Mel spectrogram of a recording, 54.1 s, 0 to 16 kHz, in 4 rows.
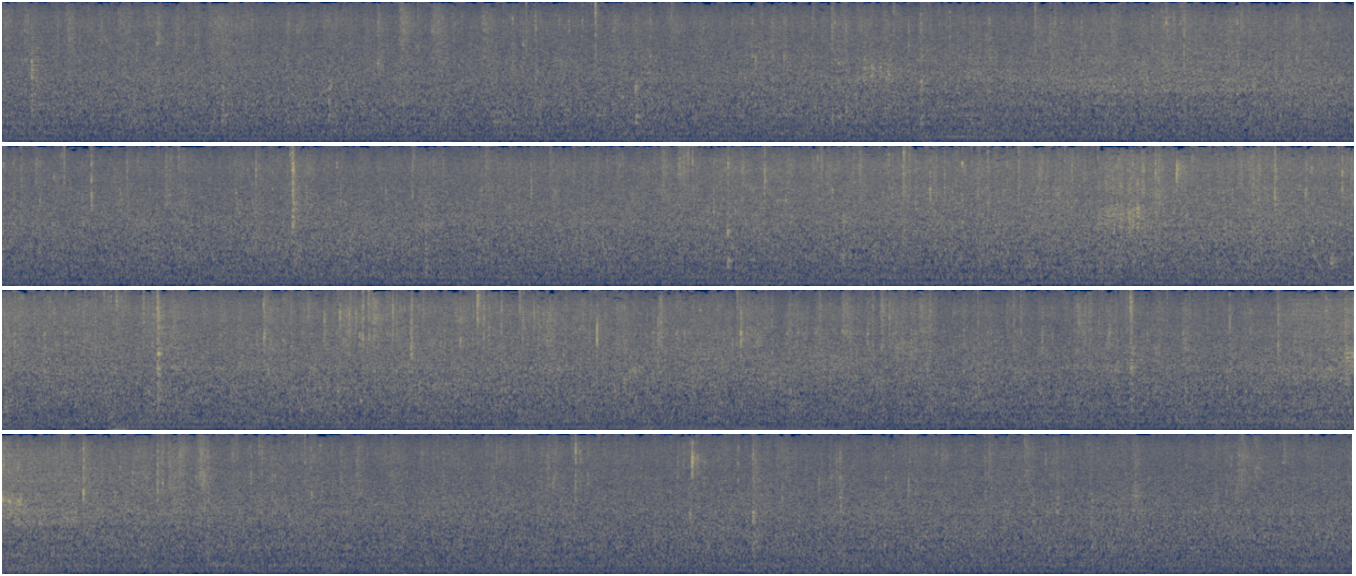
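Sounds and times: heavy rain: 0:00.0 - 0:54.0.

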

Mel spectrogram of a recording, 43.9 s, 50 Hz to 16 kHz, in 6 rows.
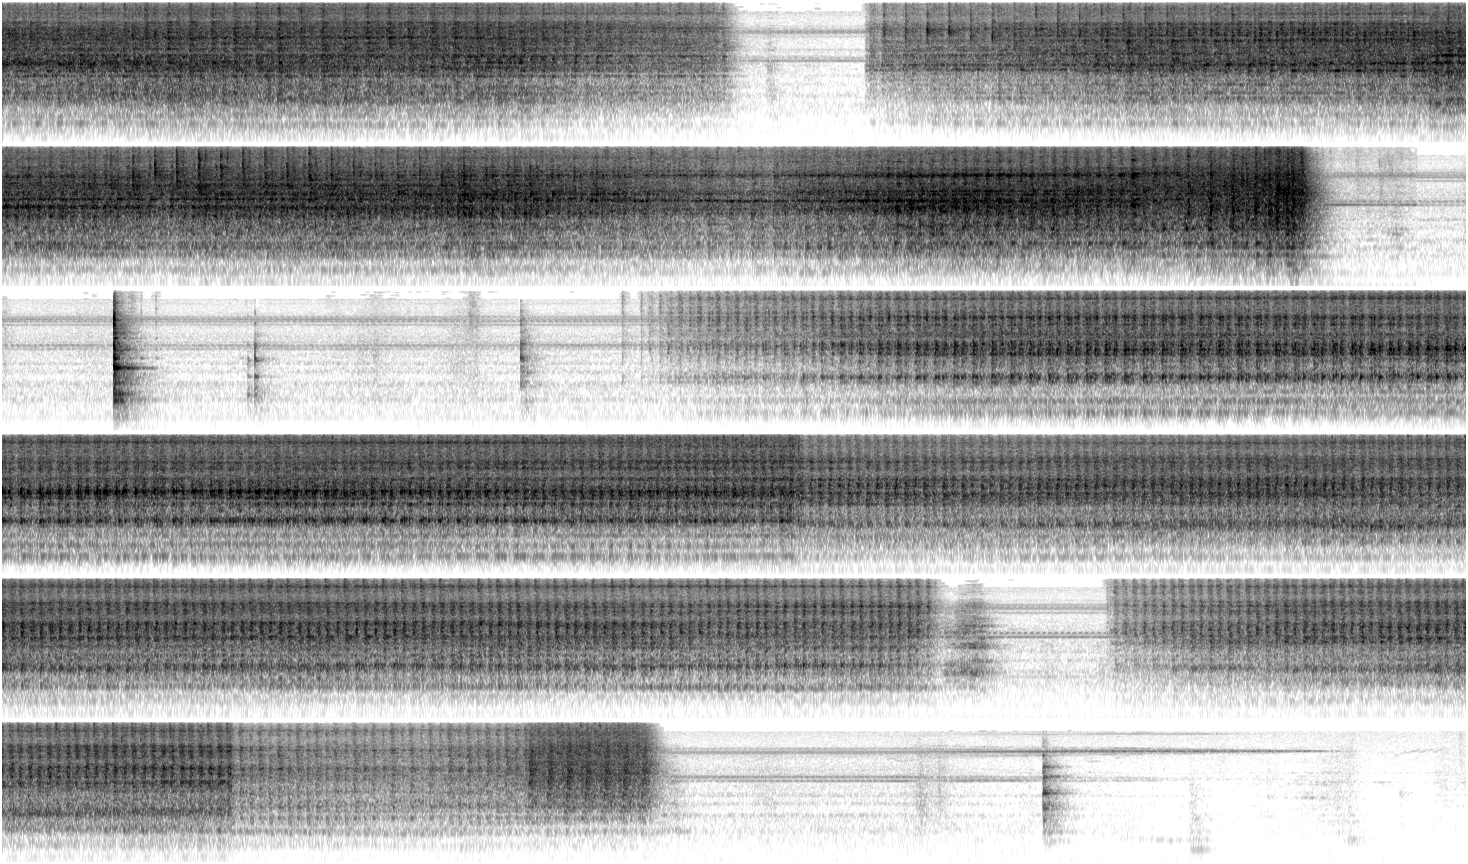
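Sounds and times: gouge cutting wood on lathe: 0:00.0 - 0:03.7, 0:04.3 - 0:14.0, 0:17.8 - 0:34.2, 0:34.8 - 0:40.0
wood lathe running: 0:00.0 - 0:03.7, 0:04.3 - 0:14.0, 0:17.8 - 0:34.2, 0:34.8 - 0:40.0.

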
